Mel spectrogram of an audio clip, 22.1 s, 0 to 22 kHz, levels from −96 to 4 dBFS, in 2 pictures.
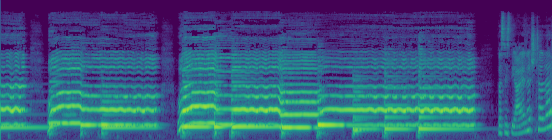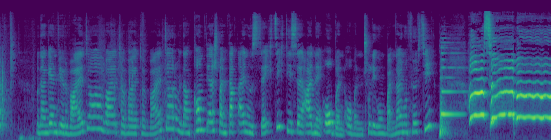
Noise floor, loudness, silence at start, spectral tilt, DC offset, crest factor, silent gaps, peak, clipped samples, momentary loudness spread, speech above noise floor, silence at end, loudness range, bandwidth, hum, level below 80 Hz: -52 dBFS; -17 LUFS; 0 s; -3.5 dB/octave; under 0.1%; 18 dB; none; -2 dBFS; under 0.1%; 23 LU; 18 dB; 0 s; 22 LU; 15.5 kHz; none; -68 dBFS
